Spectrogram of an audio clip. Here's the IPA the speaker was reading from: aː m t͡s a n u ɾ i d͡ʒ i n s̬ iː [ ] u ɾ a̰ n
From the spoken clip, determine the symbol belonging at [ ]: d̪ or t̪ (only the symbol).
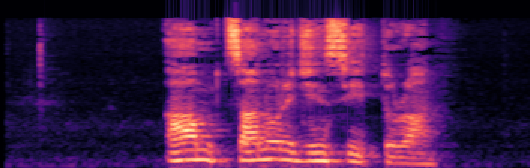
t̪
